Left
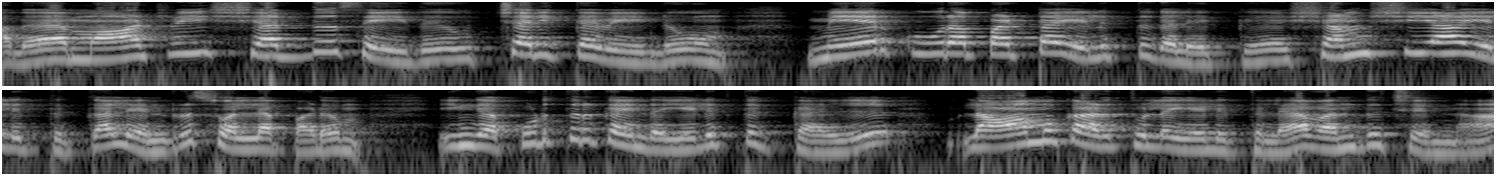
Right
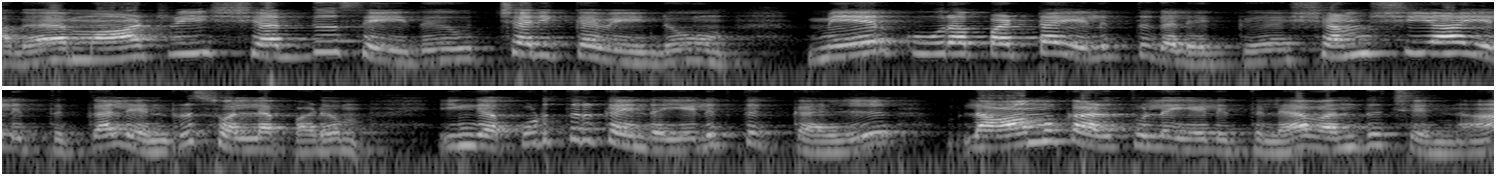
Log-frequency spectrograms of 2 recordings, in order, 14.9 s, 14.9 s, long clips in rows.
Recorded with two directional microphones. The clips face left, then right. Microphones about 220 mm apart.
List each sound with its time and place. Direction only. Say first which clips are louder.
0.1 s a woman's voice: left 3 dB; 50° left (ahead or behind)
